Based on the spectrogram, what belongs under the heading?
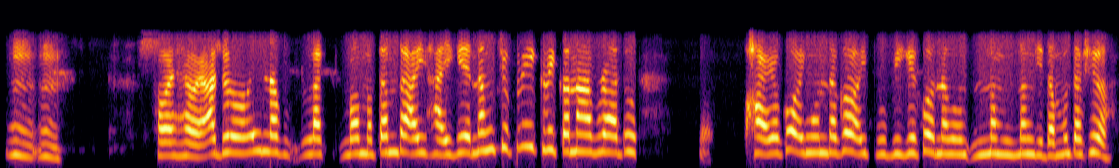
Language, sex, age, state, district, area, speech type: Manipuri, female, 30-45, Manipur, Senapati, urban, conversation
